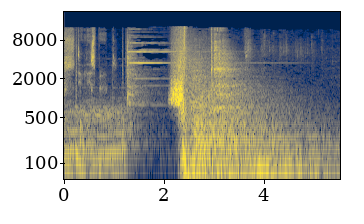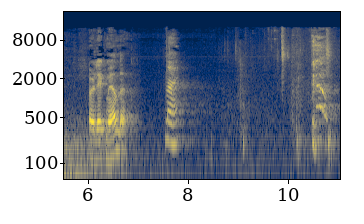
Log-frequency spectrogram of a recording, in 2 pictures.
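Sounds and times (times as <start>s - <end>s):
doorbell ding: 1.2s - 2.2s
harsh bell clang: 1.2s - 2.3s, 2.9s - 5.2s.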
